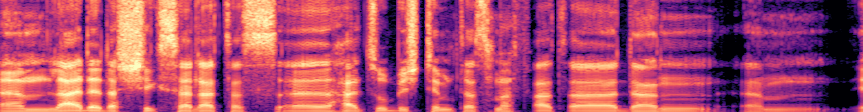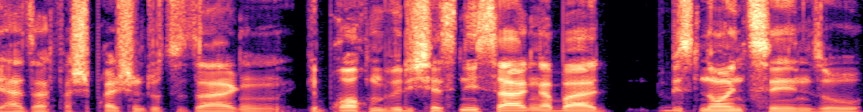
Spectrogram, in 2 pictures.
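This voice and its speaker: A man's very deep, low voice, monotone and flat, at a moderate pace with hardly any pauses, in a dry, close sound with no echo. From DR Congo. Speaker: author. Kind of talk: casual interview. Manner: hesitant with many fillers.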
